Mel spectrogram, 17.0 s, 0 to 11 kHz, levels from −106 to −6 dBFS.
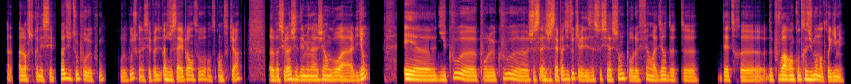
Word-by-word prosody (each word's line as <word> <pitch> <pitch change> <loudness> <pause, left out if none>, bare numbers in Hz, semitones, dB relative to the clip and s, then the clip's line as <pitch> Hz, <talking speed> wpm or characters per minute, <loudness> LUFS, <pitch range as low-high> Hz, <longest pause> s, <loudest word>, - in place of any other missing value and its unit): Heu, - - -8
alors 115 -1 +1
je - - -5
connaissais 105 -2 -3
pas 145 - +5
du 145 -2 0
tout, 135 +3 -1
pour 120 -5 -2
le 105 0 -2
coup 110 +3 -9 0.3
pour 100 - -6
le 100 - -5
coup, 135 +9 -2
je 155 - -6
connaissais 105 -6 -4
pas 115 +4 -2
du 120 - -5
t 125 - 0
ah, - - +4
je 115 -2 +1
savais 100 -1 +3
pas 120 +4 0
en 120 -2 -1
tout 120 +3 -4
en 105 - -6
tout - - -14
en 105 - -1
tout 100 - -10
cas, 145 +1 -2 0.6
heu, 110 - +3
parce 110 0 0
que, - - -1
là, 125 +2 +4
j'ai 120 -3 +1
déménagé 110 +1 0
en 115 - +2
gros 110 +1 +2
à 105 0 0
Lyon 105 +8 +1 0.7
et 135 -3 +8
heu, 115 -2 +3
du 110 0 -4
coup, 165 +2 -1
heu, 115 -4 +3
pour 110 -1 -4
le 110 0 -1
coup, 150 +6 -4
heu, 110 -4 0
je 105 +3 0
sav 110 +1 +3
je 105 -1 +1
savais 105 0 +3
pas 125 - 0
du 130 0 -2
tout 150 - +1
qu'il 145 -4 -2
y 110 - +1
avait 105 - -2
des 105 - -3
associations 115 +5 -1
pour 110 -7 -3
le 100 - +1
fait, 105 - -7
on 120 - 0
va 105 -1 0
dire, 125 +2 -1
de 110 -1 -4
te 100 -1 -3 0.5
d'être, 110 -1 -2
heu 100 0 -1
de 115 - 0
pouvoir 120 +3 +4
rencontrer 120 +1 +2
du 120 - +4
monde 120 -3 +3
entre, 100 +1 -1
guillemets. 100 -2 -1
110 Hz, 270 wpm, -22 LUFS, 105-125 Hz, 0.7 s, et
